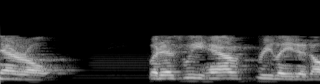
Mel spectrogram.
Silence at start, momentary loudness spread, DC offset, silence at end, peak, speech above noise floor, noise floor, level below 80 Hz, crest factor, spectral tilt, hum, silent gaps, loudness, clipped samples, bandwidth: 0 s; 7 LU; under 0.1%; 0 s; -2 dBFS; 43 dB; -60 dBFS; under -90 dBFS; 16 dB; -5.5 dB/octave; none; none; -17 LUFS; under 0.1%; 4 kHz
